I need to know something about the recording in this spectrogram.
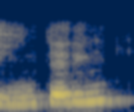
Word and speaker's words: ínterim: então tem que lembrar essa palavra aqui é uma palavra proparoxítona e como palavra proparoxítona necessariamente tem acento significa o espaço entre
